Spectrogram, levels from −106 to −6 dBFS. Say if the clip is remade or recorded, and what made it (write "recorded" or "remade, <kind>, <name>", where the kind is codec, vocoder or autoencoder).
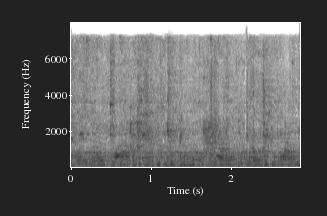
remade, vocoder, HiFi-GAN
